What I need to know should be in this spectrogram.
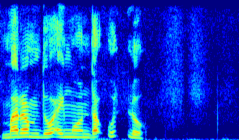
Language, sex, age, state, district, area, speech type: Manipuri, male, 30-45, Manipur, Kakching, rural, read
